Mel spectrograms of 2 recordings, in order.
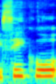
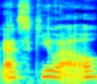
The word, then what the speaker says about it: SQL: heck is sequel actually sequel or SQL you can pronounce it either way is short for a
